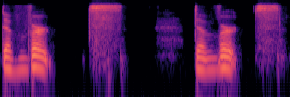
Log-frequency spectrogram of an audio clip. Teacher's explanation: i do stop the air with my tongue for the t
